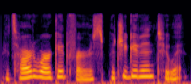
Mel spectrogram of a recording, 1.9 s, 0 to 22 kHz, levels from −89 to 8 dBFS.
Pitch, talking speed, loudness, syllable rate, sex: 230 Hz, 315 wpm, -16 LUFS, 6.2 syllables/s, female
